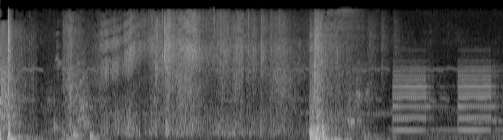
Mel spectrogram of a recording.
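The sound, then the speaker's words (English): After a noisy clatter of thumps and bangs, an alarm goes off with two loud, steady electronic beeping tones, each about half a second long. “You set off the alarm?”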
